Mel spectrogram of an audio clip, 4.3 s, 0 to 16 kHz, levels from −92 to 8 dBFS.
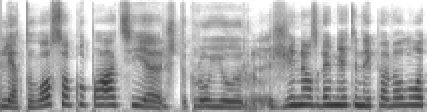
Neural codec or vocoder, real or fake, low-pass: codec, 32 kHz, 1.9 kbps, SNAC; fake; 14.4 kHz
